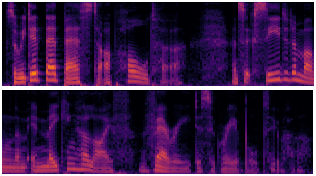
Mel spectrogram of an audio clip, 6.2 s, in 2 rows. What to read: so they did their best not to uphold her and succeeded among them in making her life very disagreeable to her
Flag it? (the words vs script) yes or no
yes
